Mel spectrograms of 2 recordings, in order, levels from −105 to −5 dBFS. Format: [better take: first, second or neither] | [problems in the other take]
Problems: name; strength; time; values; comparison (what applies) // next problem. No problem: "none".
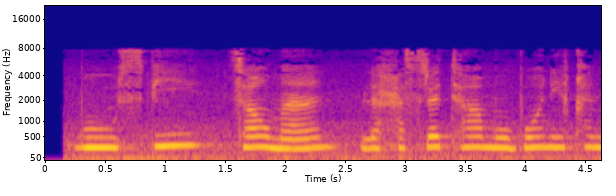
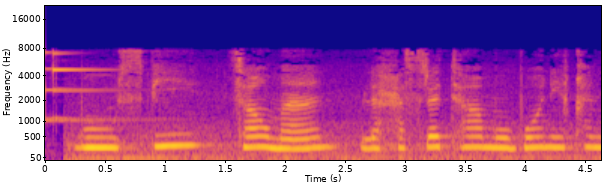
first | background sound (Bicycle bell); 14 dB below the speech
